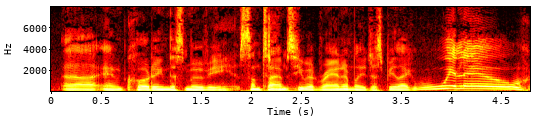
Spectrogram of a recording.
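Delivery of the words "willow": high bleating goat voice. Retold or imitated. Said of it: "like in the goat voice".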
